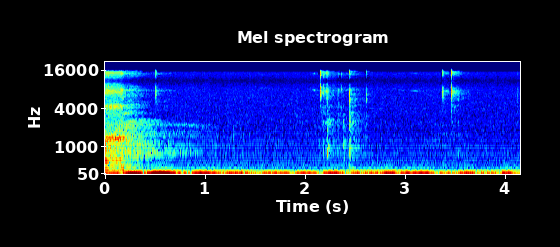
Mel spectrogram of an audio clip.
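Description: A few sharp computer mouse clicks on a desk, two of them close together a little past two seconds in, over a steady low hum.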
